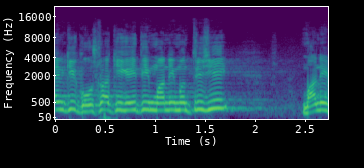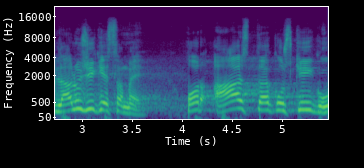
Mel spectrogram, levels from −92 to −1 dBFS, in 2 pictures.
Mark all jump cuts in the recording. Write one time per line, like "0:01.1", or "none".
none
